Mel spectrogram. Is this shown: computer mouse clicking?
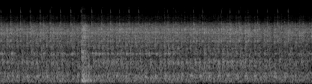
no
